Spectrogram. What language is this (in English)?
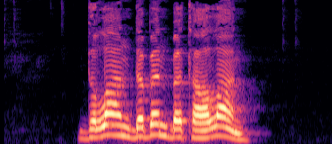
Central Kurdish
